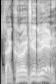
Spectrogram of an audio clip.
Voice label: Close The Door, russian; Gambler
